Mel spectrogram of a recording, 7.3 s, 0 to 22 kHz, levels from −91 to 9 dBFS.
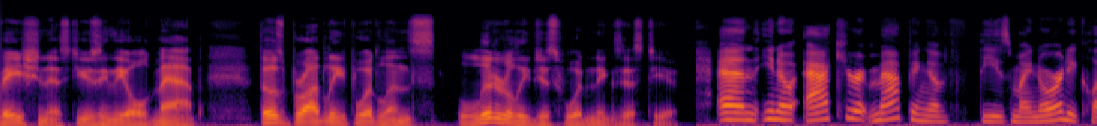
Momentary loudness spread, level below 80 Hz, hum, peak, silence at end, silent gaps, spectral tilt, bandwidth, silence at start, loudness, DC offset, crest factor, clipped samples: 13 LU; -48 dBFS; none; -10 dBFS; 0 s; none; -5.5 dB/octave; 13.5 kHz; 0 s; -29 LUFS; under 0.1%; 20 dB; under 0.1%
